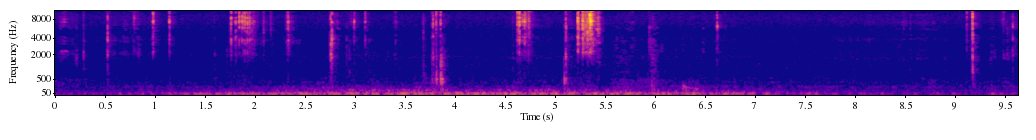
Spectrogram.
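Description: A utility knife blade, held by fingers with long nails, shaves thin layers from a solid round teal translucent glycerin soap bar. Short, bright, crisp scraping and carving strokes come at irregular intervals over a quiet low rumble, with a couple of slightly longer bright scrapes in the middle.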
